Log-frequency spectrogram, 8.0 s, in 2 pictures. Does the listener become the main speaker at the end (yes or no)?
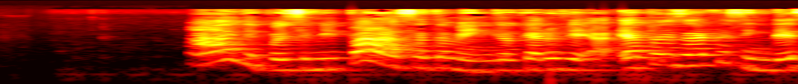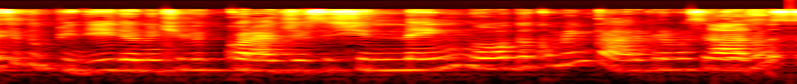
yes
